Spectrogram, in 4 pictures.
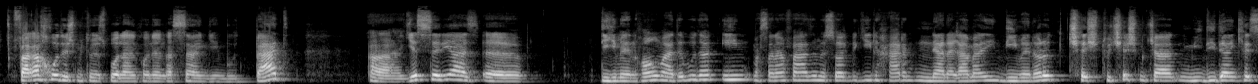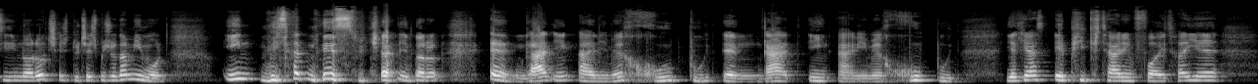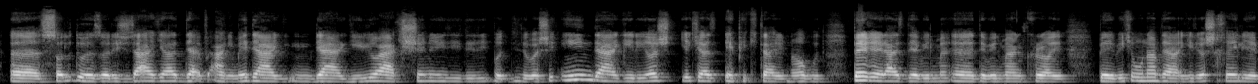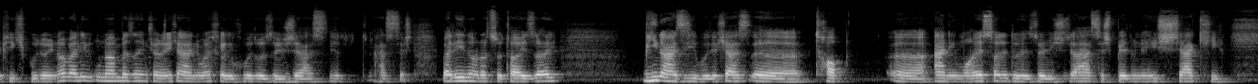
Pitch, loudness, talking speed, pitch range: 155 Hz, -18 LUFS, 155 wpm, 140-185 Hz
